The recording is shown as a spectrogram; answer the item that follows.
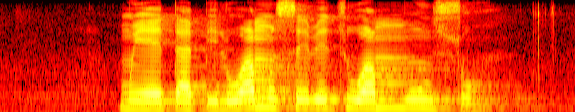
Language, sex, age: Southern Sotho, female, 29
